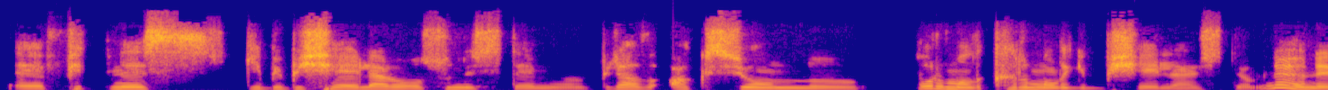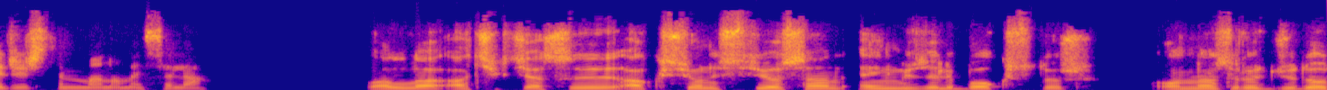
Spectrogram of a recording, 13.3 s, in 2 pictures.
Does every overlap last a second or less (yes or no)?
yes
